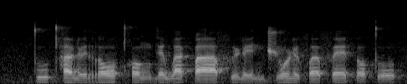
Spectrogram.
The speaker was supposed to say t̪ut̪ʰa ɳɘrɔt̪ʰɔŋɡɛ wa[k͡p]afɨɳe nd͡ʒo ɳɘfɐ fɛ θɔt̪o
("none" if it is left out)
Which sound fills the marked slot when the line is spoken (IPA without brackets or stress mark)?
k͡p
